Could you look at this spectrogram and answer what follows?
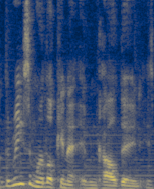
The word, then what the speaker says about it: Ibn Khaldun: I think Ibn Khaldun is right. Ibn Khaldun, yeah.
